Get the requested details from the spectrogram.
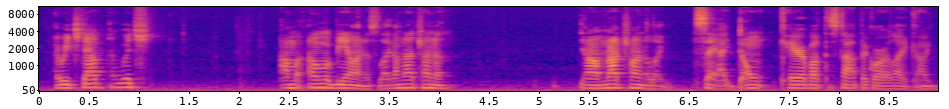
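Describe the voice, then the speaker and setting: With a bright, sharp tone and fairly even intonation, the speaker moves at a moderate pace, pausing long and often. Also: man, medium pitch for a man. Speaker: streamer, commentary host. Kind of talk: live stream commentary. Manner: halting, many fillers.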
